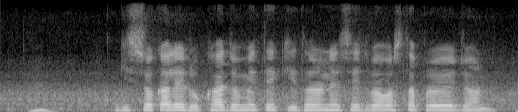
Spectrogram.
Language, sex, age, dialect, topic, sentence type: Bengali, female, 31-35, Jharkhandi, agriculture, question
